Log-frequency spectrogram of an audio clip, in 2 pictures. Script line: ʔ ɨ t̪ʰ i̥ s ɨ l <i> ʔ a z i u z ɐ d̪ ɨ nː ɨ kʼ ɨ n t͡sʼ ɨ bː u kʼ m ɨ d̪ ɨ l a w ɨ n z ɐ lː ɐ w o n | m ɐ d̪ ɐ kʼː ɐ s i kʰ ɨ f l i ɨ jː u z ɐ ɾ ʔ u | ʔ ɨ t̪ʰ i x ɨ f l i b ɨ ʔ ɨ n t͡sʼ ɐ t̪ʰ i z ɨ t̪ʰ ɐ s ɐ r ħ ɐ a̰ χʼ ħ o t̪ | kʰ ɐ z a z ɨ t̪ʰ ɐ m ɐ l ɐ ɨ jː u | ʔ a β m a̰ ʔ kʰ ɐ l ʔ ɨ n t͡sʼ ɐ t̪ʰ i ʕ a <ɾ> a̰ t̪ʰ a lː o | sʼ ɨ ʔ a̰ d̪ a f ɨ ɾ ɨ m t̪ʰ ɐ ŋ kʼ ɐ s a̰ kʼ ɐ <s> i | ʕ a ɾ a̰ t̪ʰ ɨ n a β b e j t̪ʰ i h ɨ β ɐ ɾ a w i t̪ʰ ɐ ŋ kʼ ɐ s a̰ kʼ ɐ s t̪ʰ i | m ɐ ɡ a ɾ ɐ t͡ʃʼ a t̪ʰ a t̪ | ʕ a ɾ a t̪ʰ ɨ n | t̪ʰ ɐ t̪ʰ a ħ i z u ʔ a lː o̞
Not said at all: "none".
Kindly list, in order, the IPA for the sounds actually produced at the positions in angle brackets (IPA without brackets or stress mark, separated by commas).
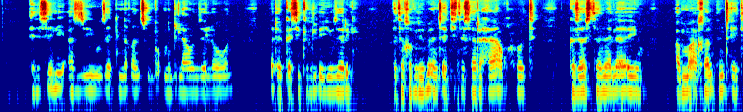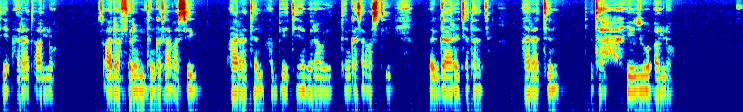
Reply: i, ɾ, s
